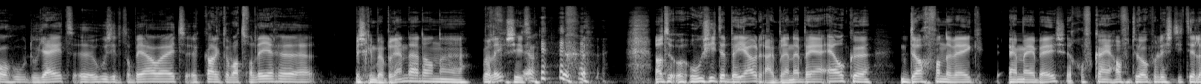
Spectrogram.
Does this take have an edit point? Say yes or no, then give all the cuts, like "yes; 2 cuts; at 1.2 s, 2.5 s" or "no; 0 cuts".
no; 0 cuts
